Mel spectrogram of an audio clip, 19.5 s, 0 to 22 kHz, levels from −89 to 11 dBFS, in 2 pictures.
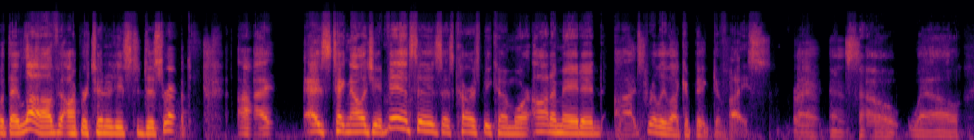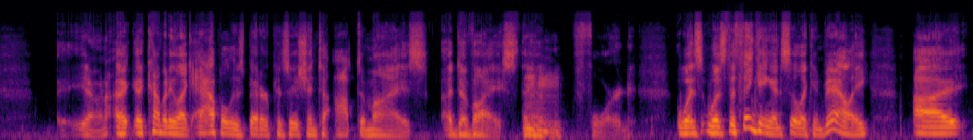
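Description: From 1.59 to 2.77 s the speech breaks up with repeated packet loss, which gives it a robotic sound. Short holes open one after another, the longest about 120 ms. Each is patched by stretching the last sound, so roughly a third of the stretch is filler. The result is choppy. A denser run follows from 6.19 to 8.67 s, with many brief gaps up to 80 ms and about 28% of the span concealed.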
